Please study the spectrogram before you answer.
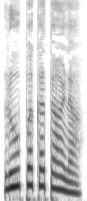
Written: ರೂಪಕತಾಲ

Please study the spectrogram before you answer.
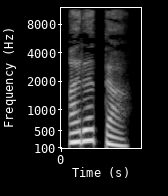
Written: ಅರುದು

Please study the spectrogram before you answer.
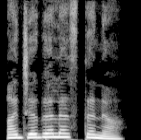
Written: ಅಜಗಲಸ್ತನ

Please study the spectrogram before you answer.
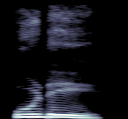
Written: ಊಡೆ

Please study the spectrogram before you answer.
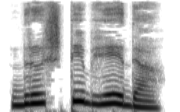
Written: ದೃಷ್ಟಿಭೇದ

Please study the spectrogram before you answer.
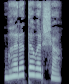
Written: ಭಾರತವರ್ಷ

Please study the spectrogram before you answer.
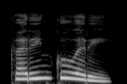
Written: ಕರಿಂಕುವರಿ

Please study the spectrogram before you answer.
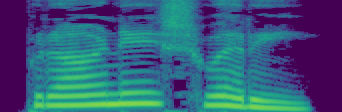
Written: ಪ್ರಾಣೇಶ್ವರಿ

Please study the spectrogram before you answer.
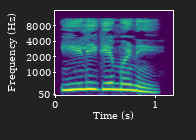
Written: ಈಳಿಗೆಮಣೆ

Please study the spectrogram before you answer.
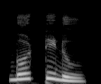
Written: ಬೊಟ್ಟಿಡು

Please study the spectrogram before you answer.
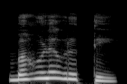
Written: ಬಹುಳವೃತ್ತಿ

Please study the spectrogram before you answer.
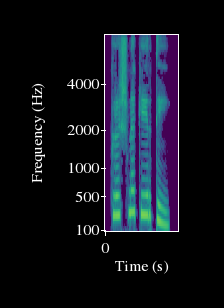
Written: ಕೃಷ್ಣಕೀರ್ತಿ

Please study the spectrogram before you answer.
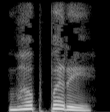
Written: ಭಪ್ಪರೆ

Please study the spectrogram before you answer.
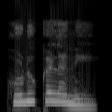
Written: ಹುಡುಕಳನಿ

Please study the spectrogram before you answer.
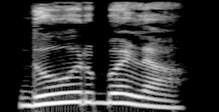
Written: ದೋರ್ಬಲಿ

